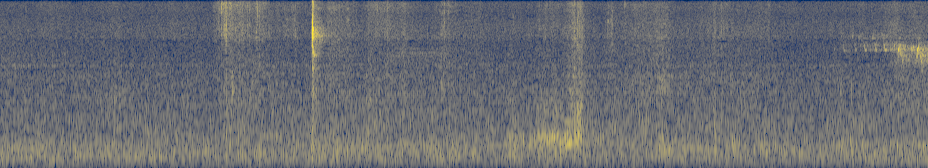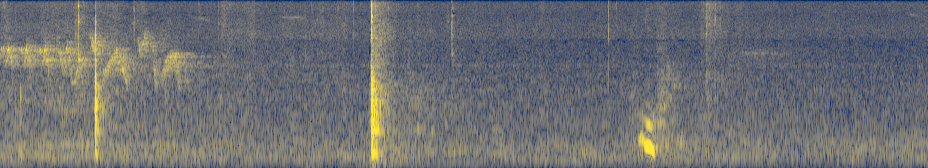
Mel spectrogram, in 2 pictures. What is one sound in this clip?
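A woman rustles and knocks outdoor gear.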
